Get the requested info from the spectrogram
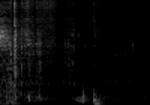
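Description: A printed sheet of paper rustling as it is lifted and handled by hand: a brief crinkle at the start, then a few fainter rustles dying away within about a second.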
